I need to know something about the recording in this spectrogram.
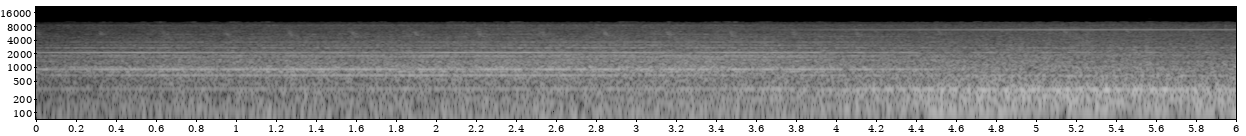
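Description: Helicopter in flight, heard from the cabin: a steady engine and rotor noise with a high whine in it, swelling over the first couple of seconds and then holding steady.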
